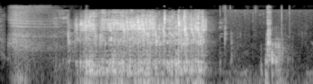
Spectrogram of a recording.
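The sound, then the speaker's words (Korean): A long, forceful slurp of hot soup broth, a loud wet rushing draw lasting nearly two seconds, followed by a couple of short sipping smacks. No one speaks. “국물도 먹어야 돼요. 이거 뜨거우니까.”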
